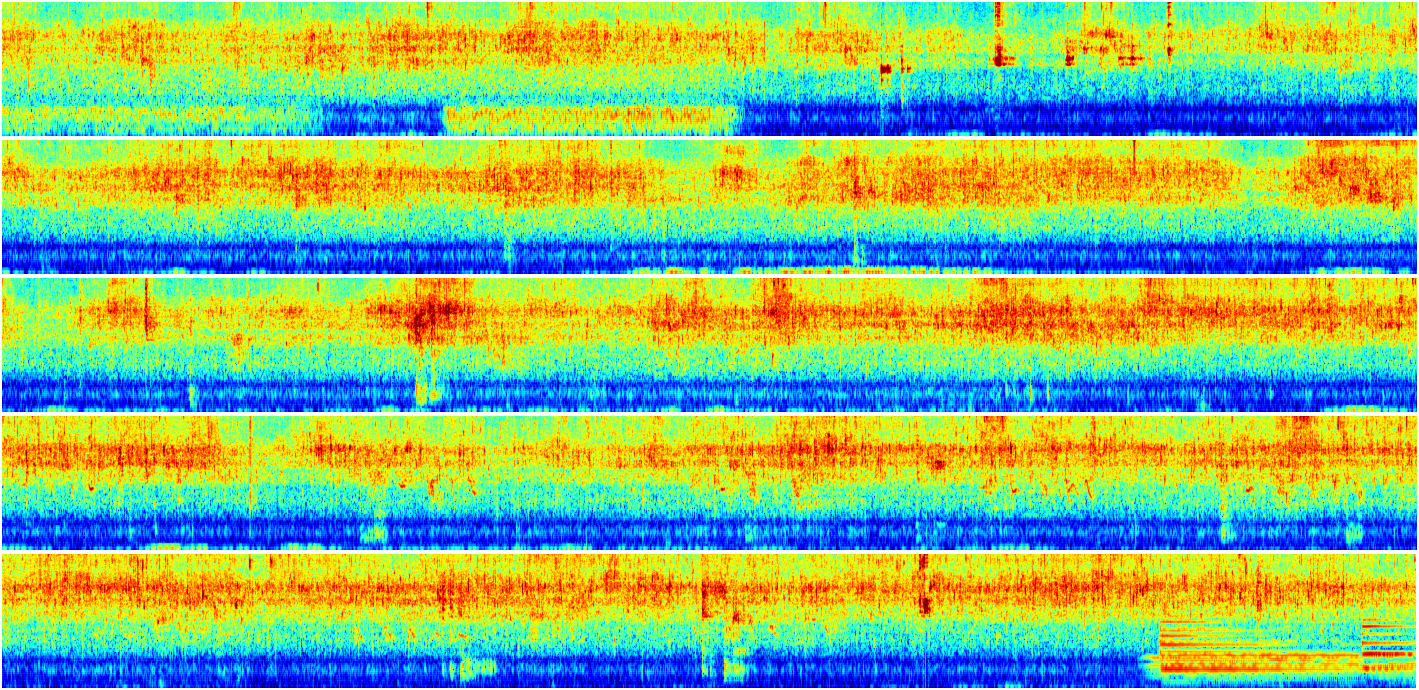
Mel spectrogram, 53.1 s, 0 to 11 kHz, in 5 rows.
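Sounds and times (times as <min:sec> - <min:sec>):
oil popping and crackling: 0:00.0 - 0:09.5
chicken deep-frying in oil: 0:00.0 - 0:53.0.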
